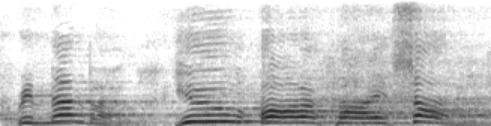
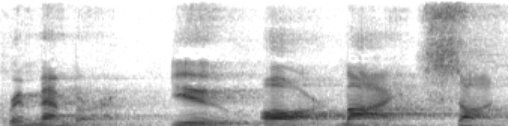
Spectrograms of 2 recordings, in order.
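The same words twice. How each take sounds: First: High, slow kid imitating a lion; tiny child grandly quoting a movie line; little four-year-old. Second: Very low, slow, regal lion; low, stately lion-dad rumble; deep lion voice. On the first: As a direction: pitch it up into a small child's solemn voice. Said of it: "the little four-year-old". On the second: Acted. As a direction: speak deep and slow like a big father lion. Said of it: "in a deep lion voice".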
